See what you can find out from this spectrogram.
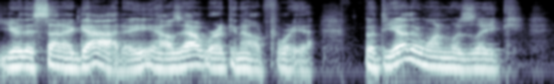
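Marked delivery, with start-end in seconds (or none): none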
